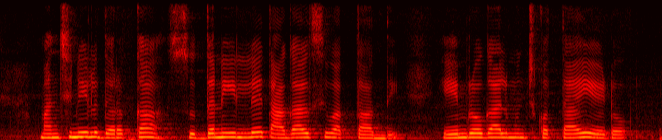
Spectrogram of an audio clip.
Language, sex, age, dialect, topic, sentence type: Telugu, female, 18-24, Utterandhra, agriculture, statement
